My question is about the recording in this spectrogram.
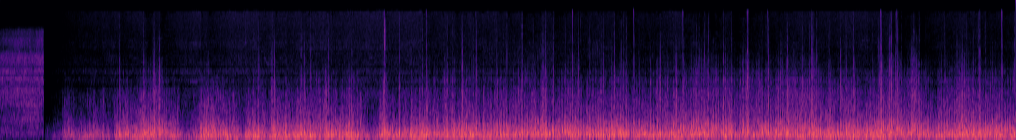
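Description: Wind buffeting an outdoor camera microphone: a loud, rough, low rumble with frequent crackles, cutting in sharply about half a second in.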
